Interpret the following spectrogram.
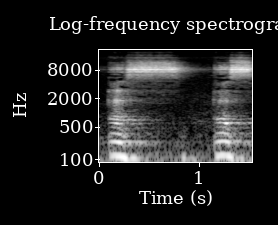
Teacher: the like the front teeth s s and it's low you the tongue is is is not close to the roof of the mouth so there's a lot of space in the mouth and that's why uh the sound is light · Then the sin with a sukoon. So the sin is a letter that comes from the tip of the tongue, right near the front teeth. S, and it's low. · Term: scene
